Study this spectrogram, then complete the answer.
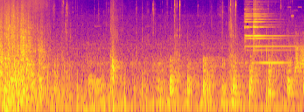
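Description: Footsteps thud on stone stairs.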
